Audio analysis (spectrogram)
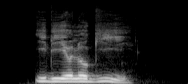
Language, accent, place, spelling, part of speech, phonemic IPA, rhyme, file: German, Germany, Berlin, Ideologie, noun, /ideoloˈɡiː/, -iː, De-Ideologie.ogg
- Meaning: ideology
